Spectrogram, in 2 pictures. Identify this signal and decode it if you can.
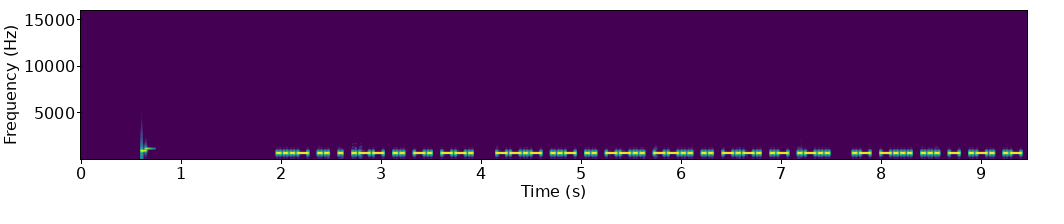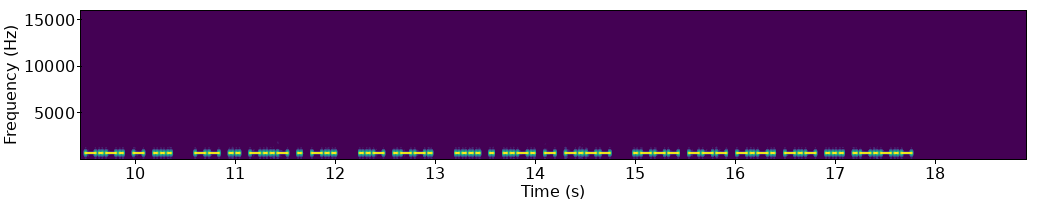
Morse code, heard as a keyed tone, about 36 wpm, 700 Hz. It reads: VIEWING QUIZZICAL ABSTRACTS MIXED UP HEFTY JOCKS.
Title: Pangram Challenge v2 - 35wpm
